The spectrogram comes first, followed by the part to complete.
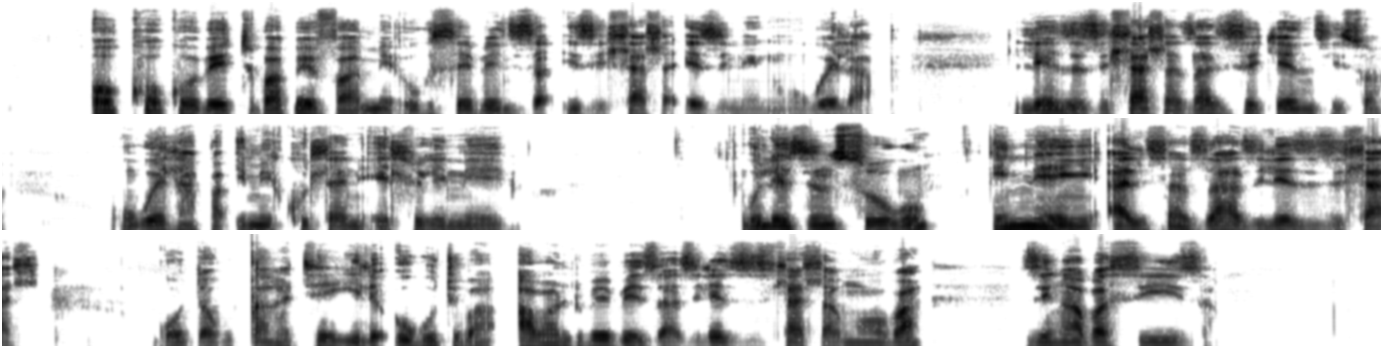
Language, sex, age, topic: North Ndebele, male, 36-49, health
